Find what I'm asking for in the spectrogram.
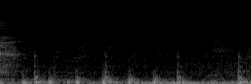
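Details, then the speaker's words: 2010 Fiat 500 during pre-MOT check: quiet, regular clunks about four a second as the front wheel is rocked by hand, play from a worn lower ball joint; replacement arm needed. "You can hear the knock, and that's obviously Bottom ball joint."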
